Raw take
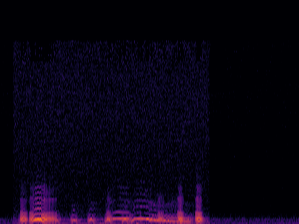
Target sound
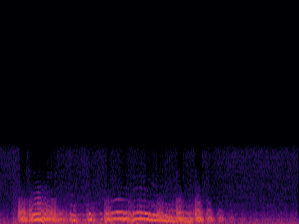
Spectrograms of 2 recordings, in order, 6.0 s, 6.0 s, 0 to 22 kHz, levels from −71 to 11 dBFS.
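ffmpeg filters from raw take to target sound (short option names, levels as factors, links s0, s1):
-filter_complex "[0:a]asplit=3[s0][s1][s2];[s1]asetrate=37084,aresample=44100,atempo=1.18921,volume=0.398[s3];[s2]asetrate=88200,aresample=44100,atempo=0.5,volume=0.631[s4];[s0][s3][s4]amix=inputs=3:normalize=0,acrossover=split=2600[s5][s6];[s6]acompressor=threshold=0.00178:ratio=4:attack=1:release=60[s7];[s5][s7]amix=inputs=2:normalize=0,asplit=2[s8][s9];[s9]adelay=220,lowpass=f=1200:p=1,volume=0.2,asplit=2[s10][s11];[s11]adelay=220,lowpass=f=1200:p=1,volume=0.47,asplit=2[s12][s13];[s13]adelay=220,lowpass=f=1200:p=1,volume=0.47,asplit=2[s14][s15];[s15]adelay=220,lowpass=f=1200:p=1,volume=0.47[s16];[s8][s10][s12][s14][s16]amix=inputs=5:normalize=0,aresample=16000,aeval=exprs='0.376*sin(PI/2*1.58*val(0)/0.376)':c=same,aresample=44100,alimiter=limit=0.133:level=0:latency=1:release=13,asplit=2[s17][s18];[s18]acompressor=threshold=0.0178:ratio=6,volume=1.12[s19];[s17][s19]amix=inputs=2:normalize=0"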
